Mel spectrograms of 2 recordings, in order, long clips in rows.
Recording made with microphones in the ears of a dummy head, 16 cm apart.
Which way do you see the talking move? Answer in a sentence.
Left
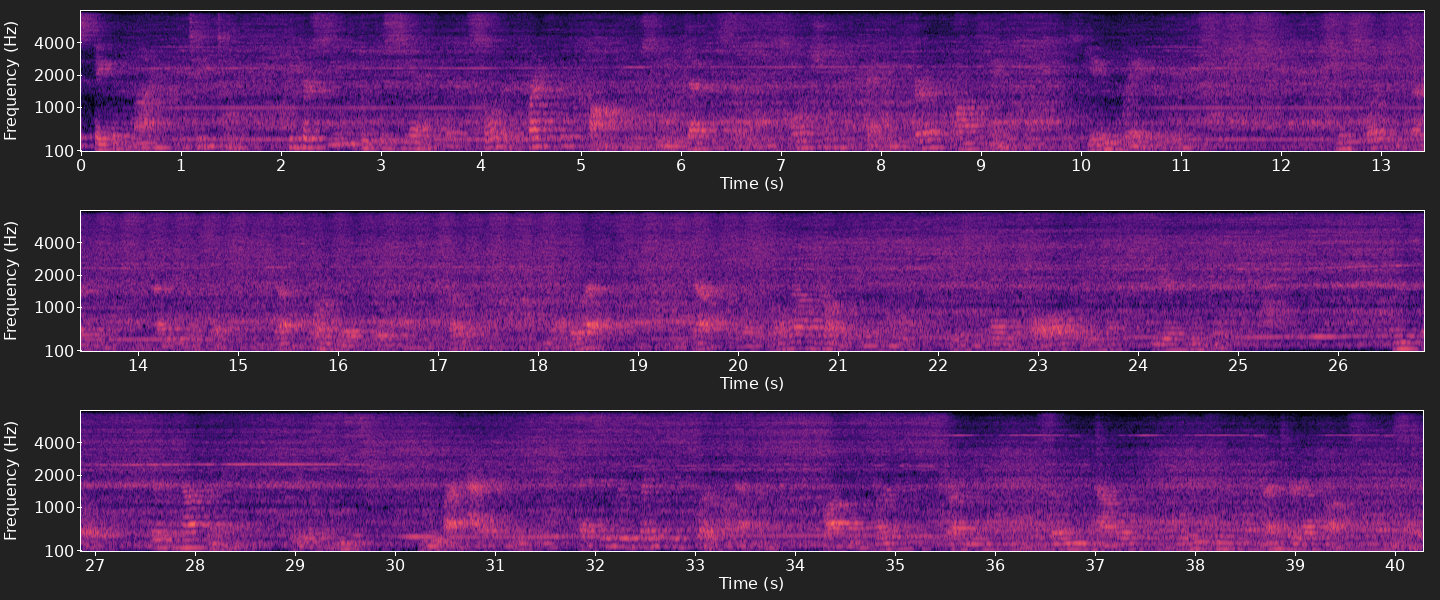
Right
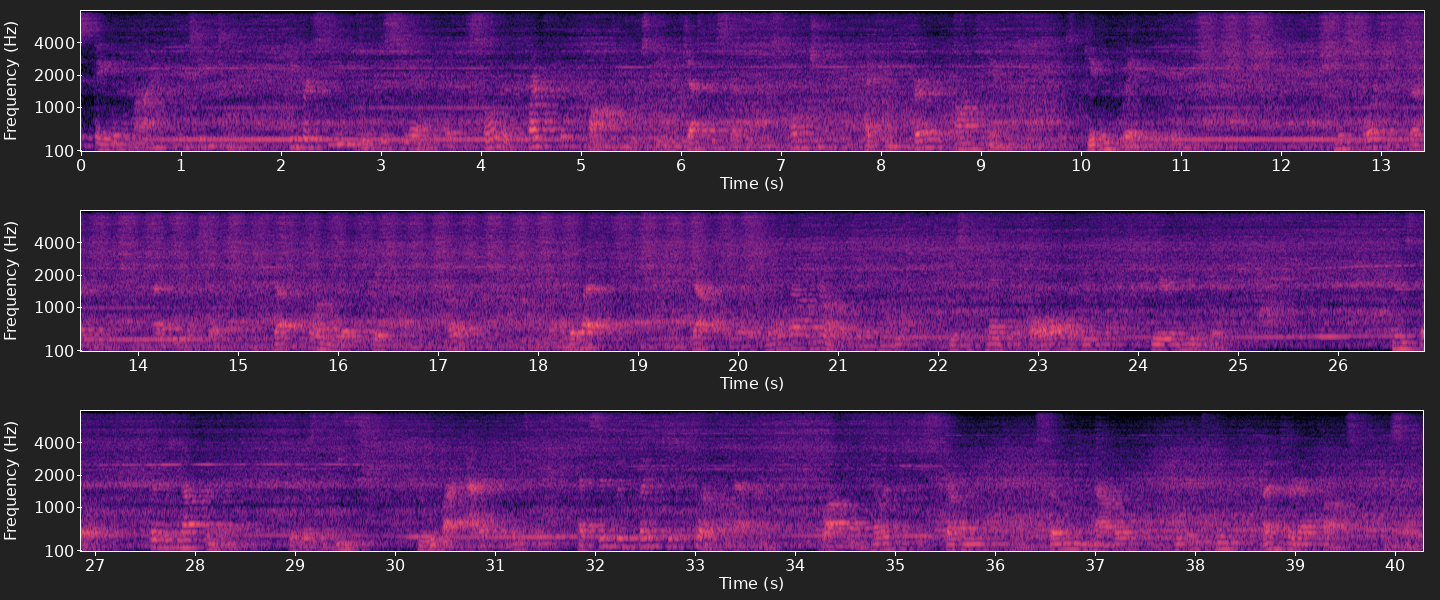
In this clip you hear the talking move to the right.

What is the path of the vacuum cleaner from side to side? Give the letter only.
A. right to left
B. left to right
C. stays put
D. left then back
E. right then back
A.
